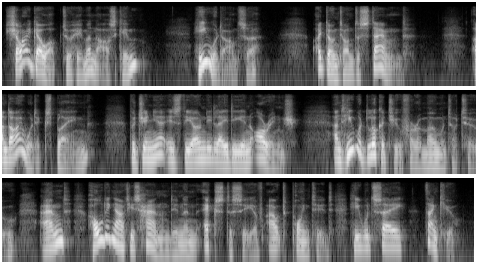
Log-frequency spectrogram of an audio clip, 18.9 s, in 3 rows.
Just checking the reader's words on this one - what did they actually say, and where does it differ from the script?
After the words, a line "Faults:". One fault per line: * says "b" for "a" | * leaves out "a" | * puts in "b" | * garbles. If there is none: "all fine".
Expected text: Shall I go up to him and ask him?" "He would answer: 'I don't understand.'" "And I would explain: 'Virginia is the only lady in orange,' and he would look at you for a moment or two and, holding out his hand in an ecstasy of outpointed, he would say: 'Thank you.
Shall I go up to him and ask him?" "He would answer: 'I don't understand.'" "And I would explain: 'Virginia is the only lady in orange,' and he would look at you for a moment or two and, holding out his hand in an ecstasy of outpointed, he would say: 'Thank you.
Faults:
all fine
